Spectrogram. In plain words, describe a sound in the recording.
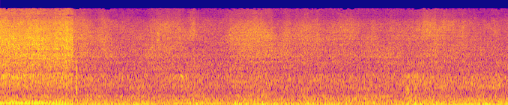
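Steam hisses softly from a steam locomotive.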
